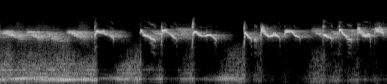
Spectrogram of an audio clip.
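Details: Hobby-kept oriental white-eye in build-up form, 19 September 2022, singing a near-continuous high, wavering warble of quick trilled notes broken by brief gaps, with a low hum underneath at the start.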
